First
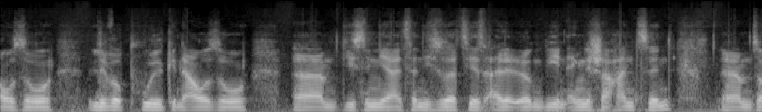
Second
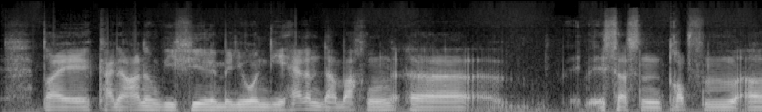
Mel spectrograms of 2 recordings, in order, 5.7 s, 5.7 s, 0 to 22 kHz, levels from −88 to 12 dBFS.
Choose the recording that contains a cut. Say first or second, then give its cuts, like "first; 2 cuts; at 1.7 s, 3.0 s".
second; 1 cut; at 4.3 s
